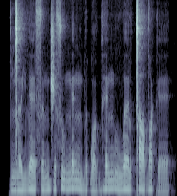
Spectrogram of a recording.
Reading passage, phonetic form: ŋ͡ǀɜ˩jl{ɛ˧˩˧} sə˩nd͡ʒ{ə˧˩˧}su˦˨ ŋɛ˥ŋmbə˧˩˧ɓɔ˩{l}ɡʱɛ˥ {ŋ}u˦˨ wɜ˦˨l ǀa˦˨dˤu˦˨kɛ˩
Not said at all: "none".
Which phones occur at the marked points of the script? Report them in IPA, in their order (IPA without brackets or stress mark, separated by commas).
ɛ˧˩˧, ə˧˩˧, l, ŋ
